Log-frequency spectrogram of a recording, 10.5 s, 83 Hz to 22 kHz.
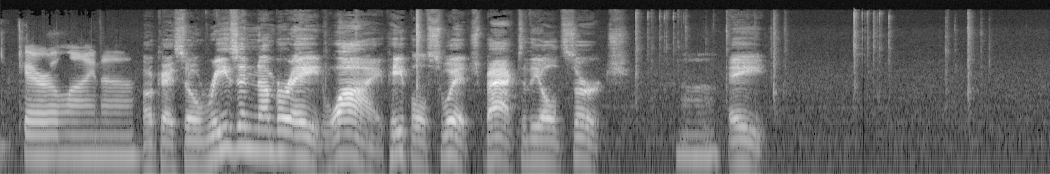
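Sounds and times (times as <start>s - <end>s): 
low hum: 0.0s - 10.4s
speech: 0.2s - 7.8s
typing on a computer keyboard: 6.3s - 7.9s, 8.5s - 10.0s.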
